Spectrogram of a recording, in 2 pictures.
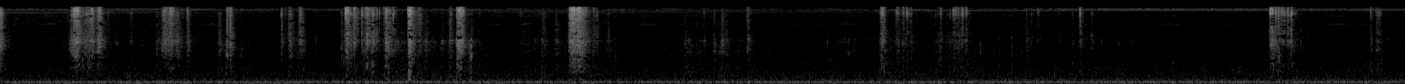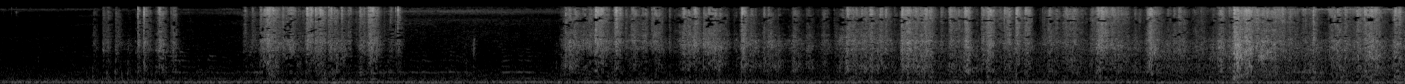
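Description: Aluminium foil crinkling and crackling as it is handled and folded around a fish: scattered crackles at first, growing dense and nearly continuous in the last third.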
